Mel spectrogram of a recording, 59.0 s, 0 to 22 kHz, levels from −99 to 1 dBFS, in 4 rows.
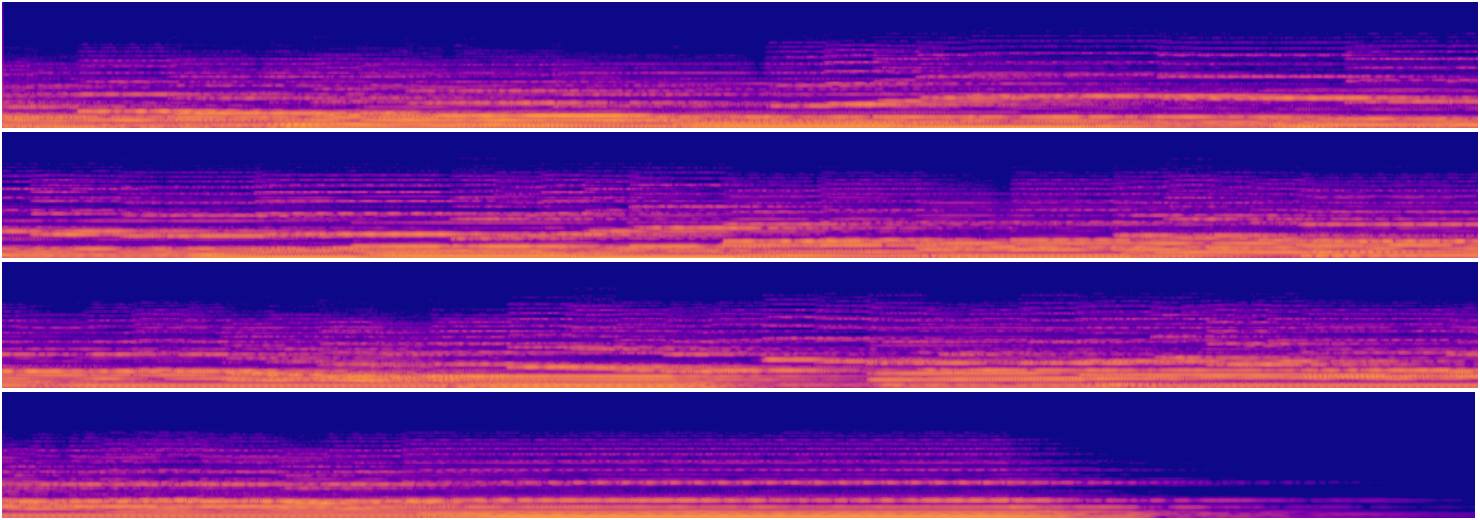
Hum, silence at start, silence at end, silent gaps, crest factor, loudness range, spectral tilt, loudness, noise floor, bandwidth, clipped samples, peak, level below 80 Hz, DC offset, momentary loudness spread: none; 0 s; 2.95 s; none; 14 dB; 4 LU; -10.5 dB/octave; -29 LUFS; -80 dBFS; 5.6 kHz; under 0.1%; -14 dBFS; -34 dBFS; under 0.1%; 5 LU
